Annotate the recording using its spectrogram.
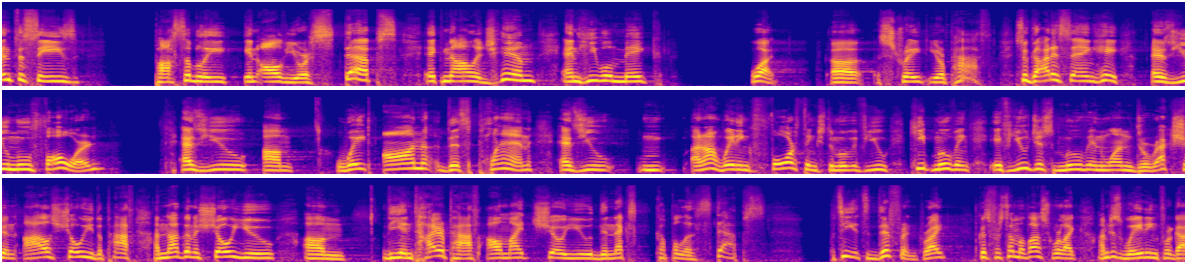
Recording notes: This message was recorded live from the Mosaic Church "Hope Center" in Charlotte North Carolina.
